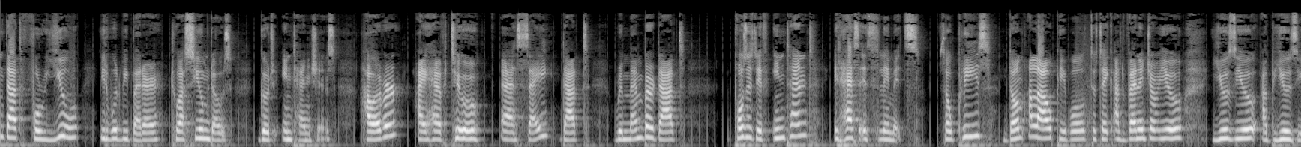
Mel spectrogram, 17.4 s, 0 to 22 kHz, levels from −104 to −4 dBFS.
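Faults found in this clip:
Wi-Fi interference, whole clip. Steady faint ticking, about ten a second, sitting well under the speech. Tick spacing of 102.4 ms matches a Wi-Fi beacon; a nearby radio gets picked up and rectified somewhere in the analogue path, likely the mic preamp.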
